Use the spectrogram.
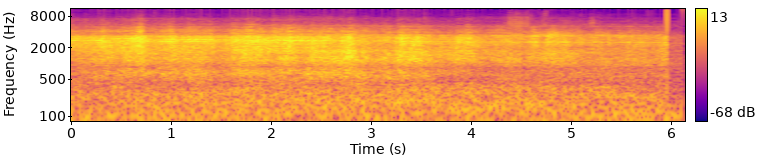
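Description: A KC-135 refueling tanker flying touch-and-go circuits over an airfield sends a steady, loud, broadband engine roar that holds constant throughout, with no talking.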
